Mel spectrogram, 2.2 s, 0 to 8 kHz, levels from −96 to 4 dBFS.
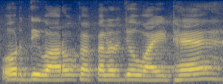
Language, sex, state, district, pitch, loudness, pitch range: Hindi, male, Punjab, Fazilka, 175 Hz, -12 LUFS, 165-180 Hz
